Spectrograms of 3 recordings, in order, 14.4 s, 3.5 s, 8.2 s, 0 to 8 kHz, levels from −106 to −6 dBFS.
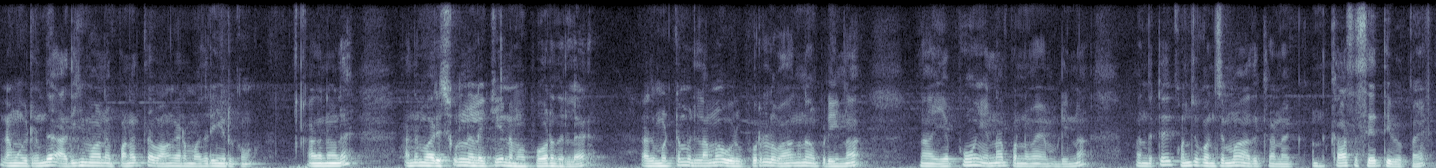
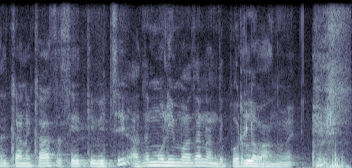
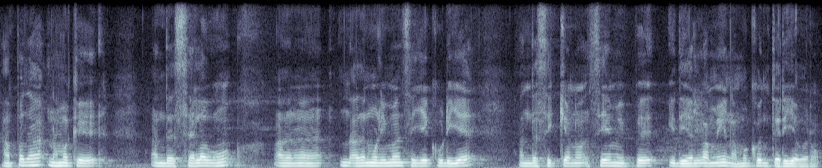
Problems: none marked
